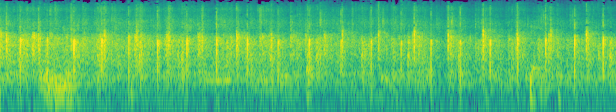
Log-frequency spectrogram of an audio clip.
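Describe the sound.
An audience gives a steady, dense round of applause to welcome a speaker coming up to the stage. The clapping is fairly faint and keeps an even, crackling texture with no voices standing out.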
